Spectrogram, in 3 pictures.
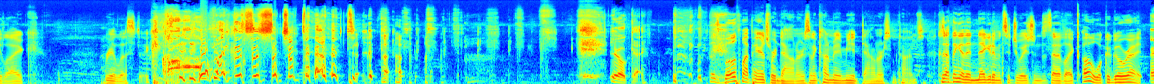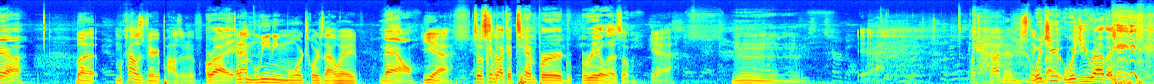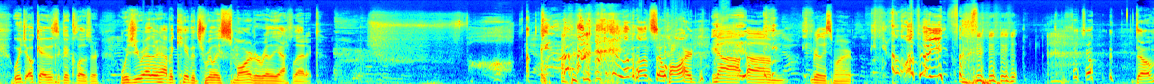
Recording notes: Banter before the Shantytown Pub Open Mic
